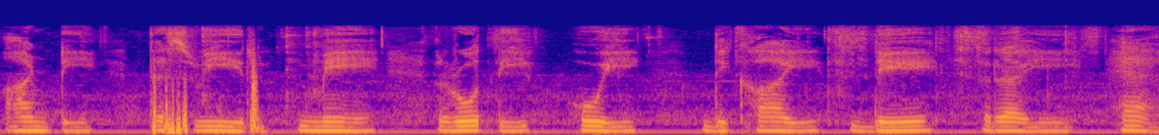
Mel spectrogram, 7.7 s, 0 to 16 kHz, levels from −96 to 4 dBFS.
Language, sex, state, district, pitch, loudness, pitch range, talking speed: Hindi, male, Haryana, Rohtak, 120 Hz, -21 LUFS, 105-125 Hz, 70 wpm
